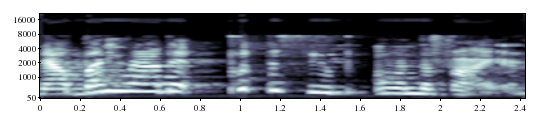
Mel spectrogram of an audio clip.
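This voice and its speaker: A woman's put-on character voice, growling at a high pitch, with very wide pitch swings and a moderate pace. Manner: snarling.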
